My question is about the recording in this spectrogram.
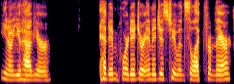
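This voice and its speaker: With a lowish, level, unhurried voice and no echo, though highs are cut off, a woman runs a live photo editing software demonstration in a meeting room or online forum. She keeps it casual and chatty, laughing easily and saying "um" often, while sniffling from a slight cold.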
